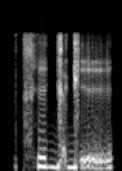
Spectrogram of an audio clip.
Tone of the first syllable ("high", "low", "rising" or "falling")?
high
